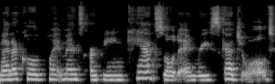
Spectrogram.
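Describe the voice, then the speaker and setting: Her high voice holds a fairly even intonation. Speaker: abortion rights advocate. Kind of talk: conference talk.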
